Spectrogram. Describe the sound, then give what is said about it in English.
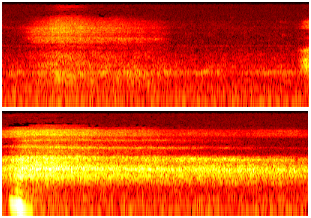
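Slow, relaxed breathing: a soft airy inhale, a pause, then a longer, fuller exhale that trails off gradually. No one speaks. “So while you're doing that, getting comfortable, just relaxing, letting go of the day, I'm just going to start breathing for a little bit and give you some time to settle in before we get going tonight.”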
